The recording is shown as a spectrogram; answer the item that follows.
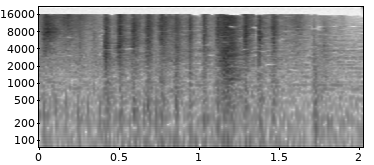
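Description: Gunfire: a rapid burst about half a second in, then single shots, over background music.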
